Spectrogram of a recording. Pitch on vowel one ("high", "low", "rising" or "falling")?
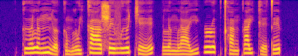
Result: rising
